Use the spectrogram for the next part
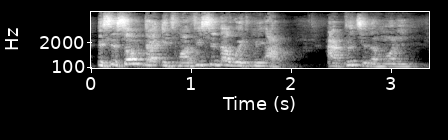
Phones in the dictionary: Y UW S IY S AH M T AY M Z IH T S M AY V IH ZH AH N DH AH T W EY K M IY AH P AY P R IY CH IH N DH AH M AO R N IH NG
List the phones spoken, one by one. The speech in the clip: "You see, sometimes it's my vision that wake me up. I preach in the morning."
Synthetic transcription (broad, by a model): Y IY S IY S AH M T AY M IH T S M AY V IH S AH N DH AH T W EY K M IY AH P AY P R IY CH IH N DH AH M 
